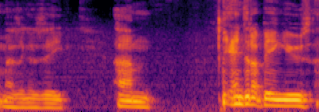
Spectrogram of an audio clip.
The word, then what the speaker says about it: Mazinger Z: And by the way, American viewers, it is pronounced Mazinger Z, not Mazinger Z.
